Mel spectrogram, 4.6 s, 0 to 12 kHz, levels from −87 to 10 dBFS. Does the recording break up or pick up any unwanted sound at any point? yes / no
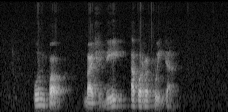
no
